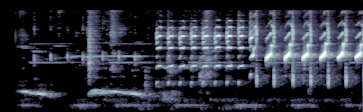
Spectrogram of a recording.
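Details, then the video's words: White-headed munia on a training recording for cage birds: mixed opening notes and a low, falling whistle, then a fast series of sharp, rising chirps repeated about twice a second, growing louder, over a soft low hum. "EMPRIT KAJI BELAJARAN DI JAMIN LANGSUNG NYAUT"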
